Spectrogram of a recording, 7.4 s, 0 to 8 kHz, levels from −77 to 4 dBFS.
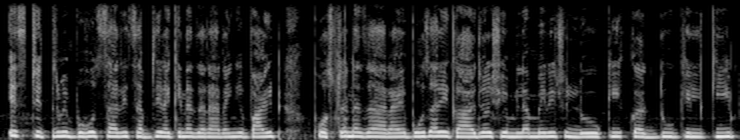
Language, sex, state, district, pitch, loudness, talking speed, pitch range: Hindi, female, Madhya Pradesh, Bhopal, 220 Hz, -12 LUFS, 200 wpm, 215-230 Hz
